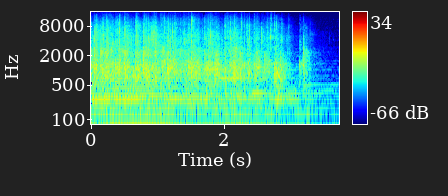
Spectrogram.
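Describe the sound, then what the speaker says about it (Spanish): A church congregation gives a burst of dense, steady applause that carries for a few seconds before dying away, with faint talk underneath. "Dele un aplauso fuerte a Cristo porque Él es bueno."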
